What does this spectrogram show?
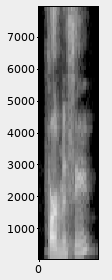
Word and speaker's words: pharmacy: You'll notice it's spelled with PH, pharmacy. So just looking at that PH might be confusing, but the way it's pronounced is pharm-a-c, pharmacy.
